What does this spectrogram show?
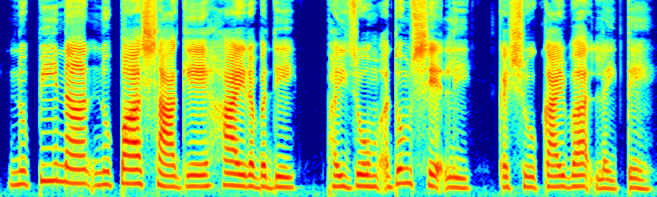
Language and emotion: Manipuri, neutral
